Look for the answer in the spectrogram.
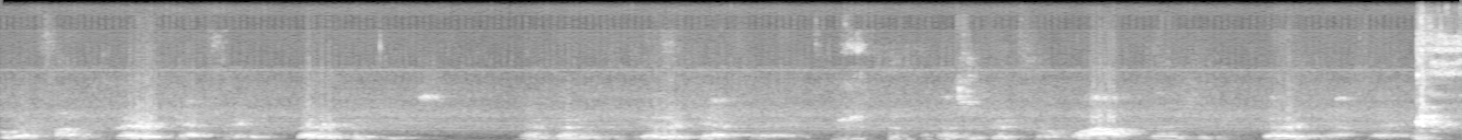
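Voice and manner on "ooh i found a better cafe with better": usual speaking voice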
